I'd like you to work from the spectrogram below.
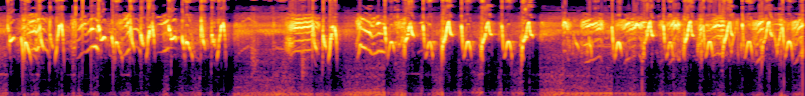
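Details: Bar-winged prinia in lively 'gacor' song, used as a lure to trap birds and prompt young birds to sing: rapid high, thin chirps and zigzag trills in dense bursts, with a short lull near the middle.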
